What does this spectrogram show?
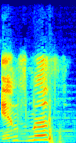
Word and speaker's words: Innsmouth: pronounced Innsmouth.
